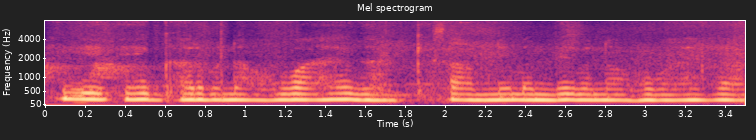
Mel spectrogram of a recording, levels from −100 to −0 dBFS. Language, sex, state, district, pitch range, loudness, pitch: Hindi, female, Bihar, Patna, 195-205 Hz, -13 LUFS, 200 Hz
